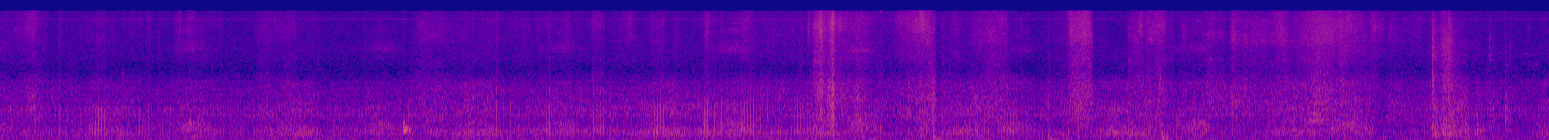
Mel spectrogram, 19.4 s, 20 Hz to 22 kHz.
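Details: A male Burmese kitten named Speedy, around 9-10 weeks old and new to his home, keeps up a low, even purr, broken by occasional short rustling bursts from handling.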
